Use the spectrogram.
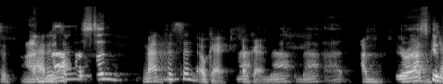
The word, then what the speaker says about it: Matheson: How do you pronounce it? Matheson.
